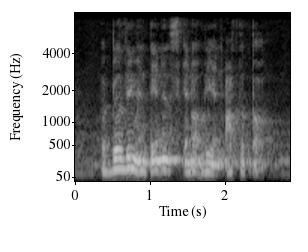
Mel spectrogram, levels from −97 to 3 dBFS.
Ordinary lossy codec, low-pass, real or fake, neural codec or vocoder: none; 7.2 kHz; fake; codec, 16 kHz, 4 kbps, FreqCodec, larger model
